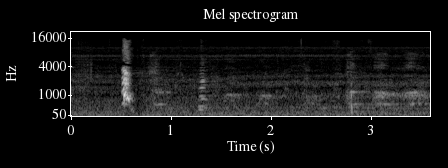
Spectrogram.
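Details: Dogs scuffling on a morning walk as two stray dogs play rough with a boxer named Tyrion: one sharp, loud bark near the start, then a couple of faint, brief yelps over low background noise.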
